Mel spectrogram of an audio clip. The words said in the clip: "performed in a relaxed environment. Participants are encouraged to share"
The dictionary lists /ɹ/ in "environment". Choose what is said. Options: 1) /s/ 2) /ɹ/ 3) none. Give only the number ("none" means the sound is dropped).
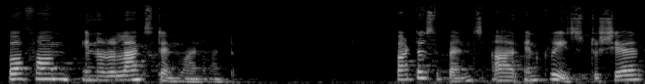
3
